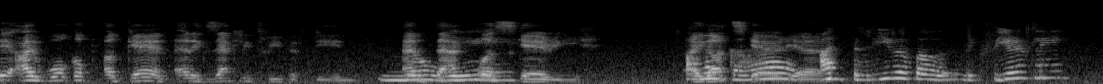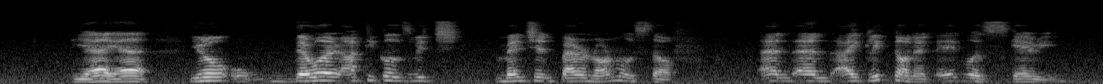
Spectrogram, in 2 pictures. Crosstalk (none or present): present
